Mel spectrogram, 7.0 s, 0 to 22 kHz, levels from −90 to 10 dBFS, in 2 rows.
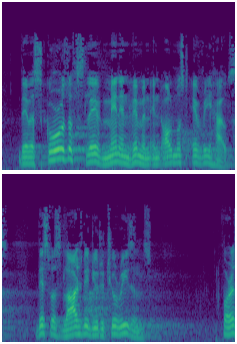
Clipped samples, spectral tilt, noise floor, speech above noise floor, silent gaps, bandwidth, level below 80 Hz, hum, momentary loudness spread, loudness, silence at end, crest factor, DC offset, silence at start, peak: under 0.1%; -5.5 dB/octave; -61 dBFS; 34 dB; none; 11.5 kHz; -60 dBFS; none; 12 LU; -28 LUFS; 0 s; 20 dB; under 0.1%; 0.25 s; -8 dBFS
